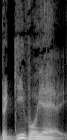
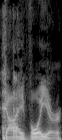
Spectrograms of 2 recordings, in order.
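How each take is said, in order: First: The name is said with a French-style accent. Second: The name is said with an American accent. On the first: The speaker calls it right. "Guy Voyer sounds much more sophisticated" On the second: The speaker calls it wrong. "me and my red-blooded American redneckedness called him Guy Voyer"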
